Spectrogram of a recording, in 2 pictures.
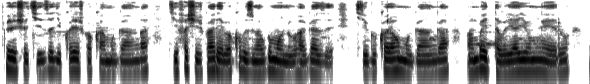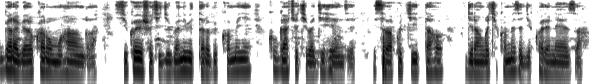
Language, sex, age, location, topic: Kinyarwanda, male, 25-35, Kigali, health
